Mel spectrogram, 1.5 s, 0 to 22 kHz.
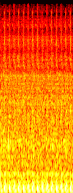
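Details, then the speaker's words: Yamaha Mio M3 scooter with code 46 charging fault, idling after fitting a Mio Soul GT regulator (kiprok) as the original regulator's red line had no output; crisp, regular low thump about nine beats a second, steady, no stumble or miss, healthy idle. "Oke kita gas dulu di Indonesia eh motor enggak Brebek nggak masalah"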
